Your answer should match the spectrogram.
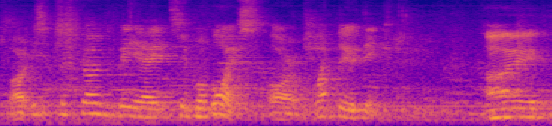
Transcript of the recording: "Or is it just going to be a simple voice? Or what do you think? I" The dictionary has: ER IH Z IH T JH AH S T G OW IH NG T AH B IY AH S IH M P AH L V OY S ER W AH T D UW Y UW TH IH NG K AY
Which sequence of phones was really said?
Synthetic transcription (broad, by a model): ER IH Z IH T ZH AH S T G OW IH NG T AH B IY AH S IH M P L V OY S ER W AH T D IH Y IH TH IH NG K AY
